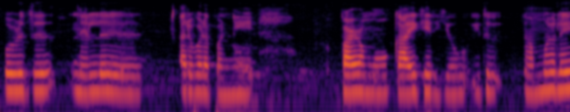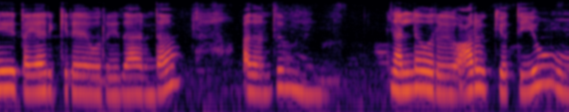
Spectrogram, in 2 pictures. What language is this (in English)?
Tamil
